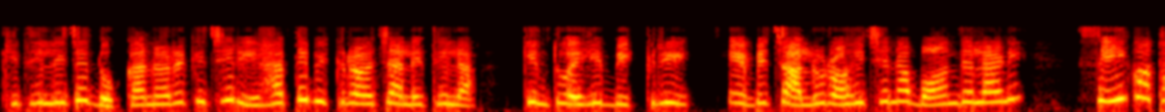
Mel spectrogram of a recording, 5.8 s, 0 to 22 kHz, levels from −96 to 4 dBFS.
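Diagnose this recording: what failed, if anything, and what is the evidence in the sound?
Opus compression runs throughout this speech, most likely at the codec stage. Nothing is heard above 8.2 kHz, and the speech is rough and grainy, with noisy texture where detail should be. That points to a wideband music-mode encode starved of bits, around 12 kbps.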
